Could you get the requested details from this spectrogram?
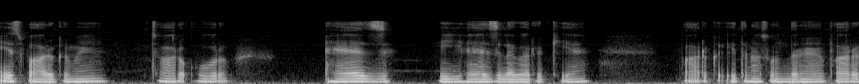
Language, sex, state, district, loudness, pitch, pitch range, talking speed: Hindi, male, Bihar, Vaishali, -18 LUFS, 125 Hz, 120-135 Hz, 120 wpm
